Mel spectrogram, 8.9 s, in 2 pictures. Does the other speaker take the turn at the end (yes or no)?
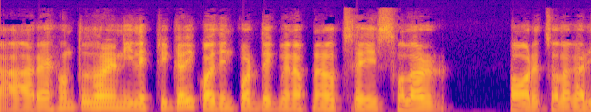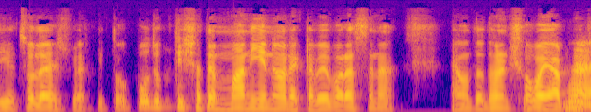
yes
